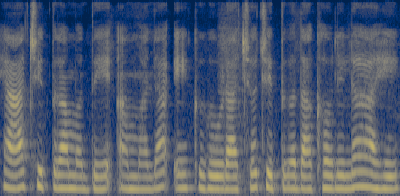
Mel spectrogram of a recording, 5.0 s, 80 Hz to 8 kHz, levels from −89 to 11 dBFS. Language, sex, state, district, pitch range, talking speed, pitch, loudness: Marathi, female, Maharashtra, Gondia, 190-210 Hz, 95 wpm, 200 Hz, -20 LUFS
